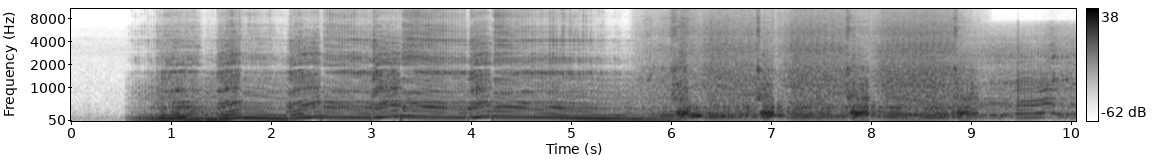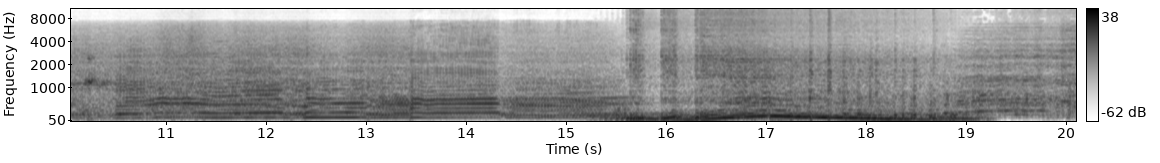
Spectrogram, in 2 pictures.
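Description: Opel GT's 1.9-litre straight-four engine revving hard, its pitch climbing and falling again and again as the car accelerates and shifts, in several short recordings spliced together. Near the end one long rev rises and falls away.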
